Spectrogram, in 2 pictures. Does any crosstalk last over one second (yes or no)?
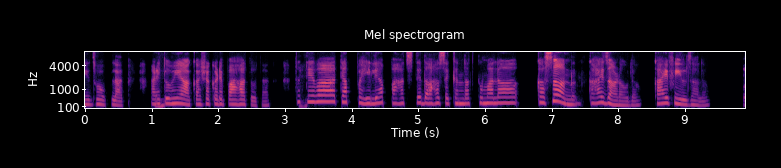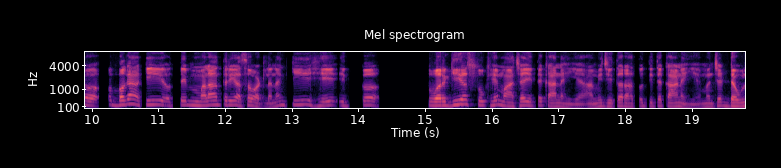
no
